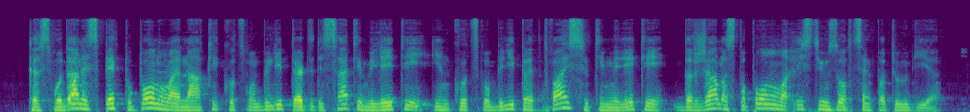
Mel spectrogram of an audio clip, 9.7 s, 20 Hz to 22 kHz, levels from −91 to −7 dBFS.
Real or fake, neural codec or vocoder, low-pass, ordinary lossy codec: fake; codec, 24 kHz, 0.9 kbps, WavTokenizer, medium music audio release; 10.8 kHz; none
